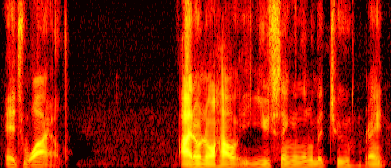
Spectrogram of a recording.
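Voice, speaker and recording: Guy late 30s doing casual interview chat, kinda low voice, dry sound, chummy and rambly. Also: level tone, normal speed, no room sound. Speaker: interviewer and show host.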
